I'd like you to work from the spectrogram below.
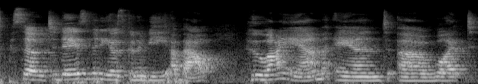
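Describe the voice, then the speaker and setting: A woman with a southern Ohio accent speaks at a medium pitch with ordinary pitch variation. Room echo is audible and the background noise is noticeable. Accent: southern Ohio rural. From southern Ohio, US. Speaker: author. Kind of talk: personal introduction vlog. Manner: casual with many fillers.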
